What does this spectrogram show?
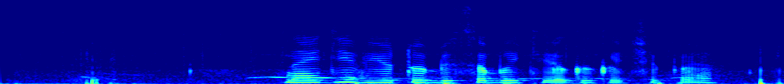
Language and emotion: Russian, neutral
